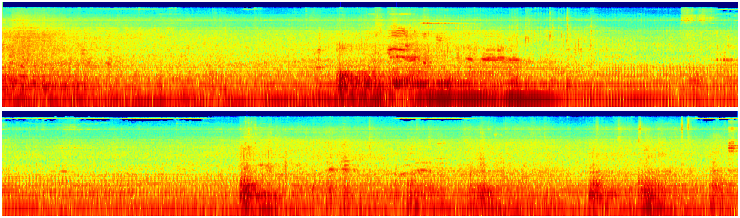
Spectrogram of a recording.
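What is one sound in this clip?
Engines of passing vehicles rumble along a city street outdoors.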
